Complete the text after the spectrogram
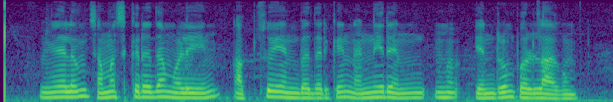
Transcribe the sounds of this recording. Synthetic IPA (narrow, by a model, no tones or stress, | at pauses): meːlɯmsɐmɐskɪɾɐðɐmɔɭɪjɪnɐpsɯɛnbɐðɐrkɯnɐnːiɾ | ɛndrɯmpɔɾɯɭaːɣɯm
